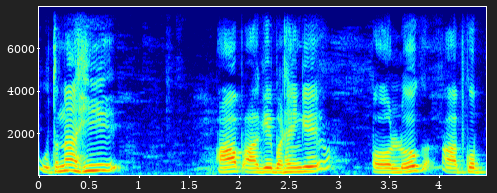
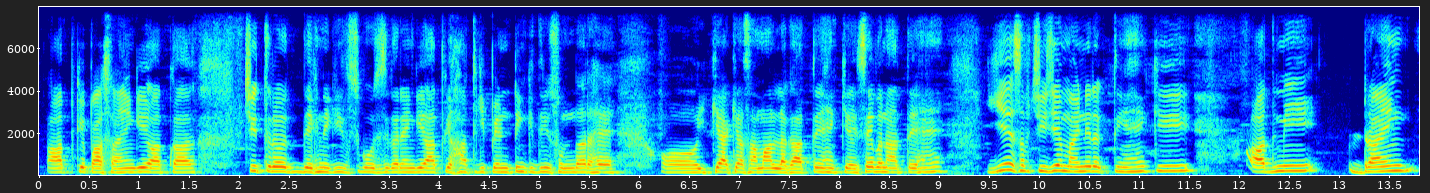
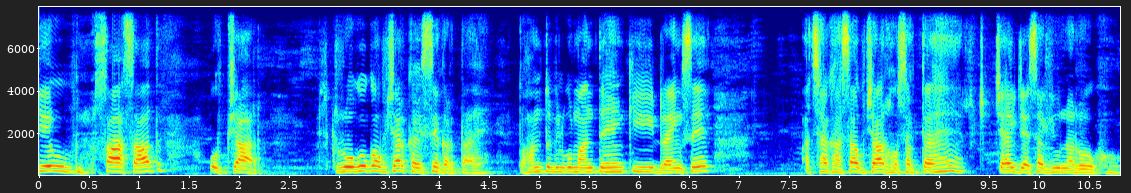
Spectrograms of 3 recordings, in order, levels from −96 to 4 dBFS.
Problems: none marked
